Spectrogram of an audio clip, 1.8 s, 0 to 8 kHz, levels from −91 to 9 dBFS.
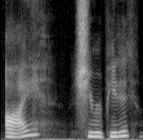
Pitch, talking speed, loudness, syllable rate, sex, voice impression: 240 Hz, 100 wpm, -16 LUFS, 4.1 syllables/s, female, very feminine, very young, very thin, relaxed, weak, slightly dark, slightly soft, very clear, very fluent, very cute, intellectual, very refreshing, slightly sincere, slightly calm, very friendly, very reassuring, very unique, slightly elegant, wild, sweet, lively, kind, slightly intense, slightly sharp, very light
